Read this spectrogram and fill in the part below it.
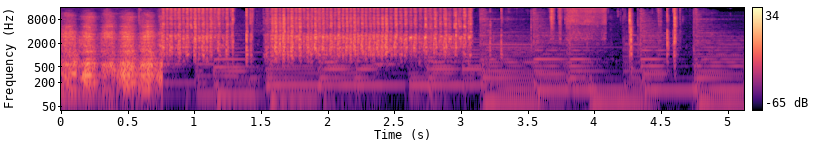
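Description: Hand filing of a hardened steel axle from a bevel gear set for a WPL Japan RC truck, with steady rasping strokes that scrape on and off, close and fairly loud, alongside faint tonal clicks.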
